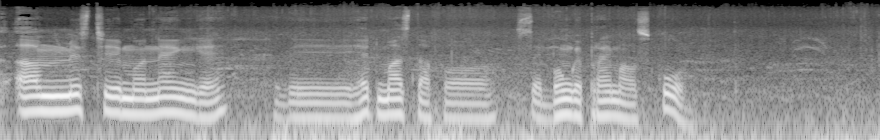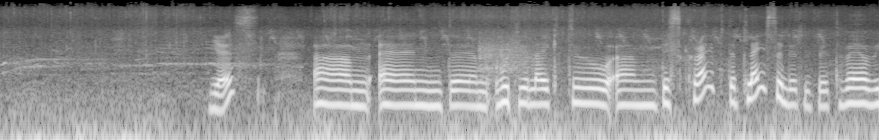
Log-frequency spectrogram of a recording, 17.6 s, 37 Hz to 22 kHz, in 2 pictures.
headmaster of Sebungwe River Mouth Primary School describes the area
0.0s 7.0s

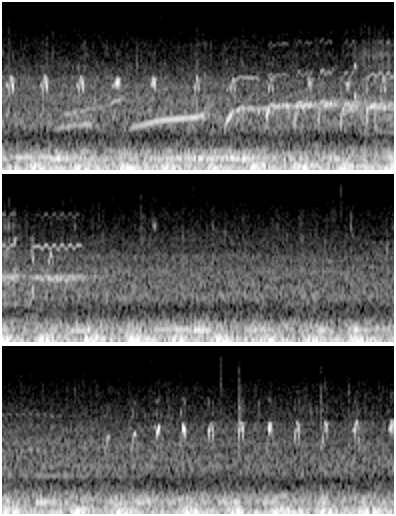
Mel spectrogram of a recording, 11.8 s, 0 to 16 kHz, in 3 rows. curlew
0.0s 4.9s

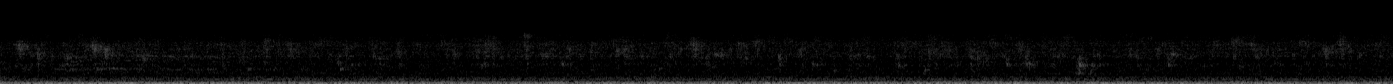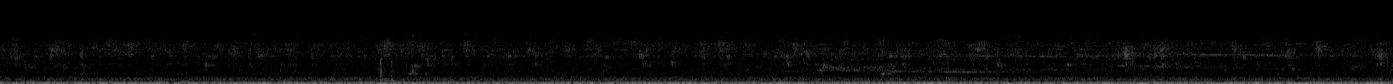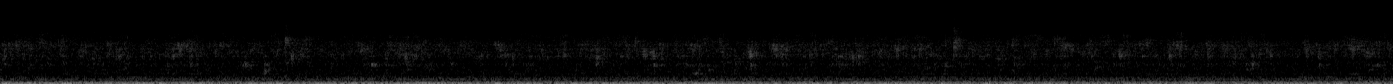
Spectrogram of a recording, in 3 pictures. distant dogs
21.9s 27.0s

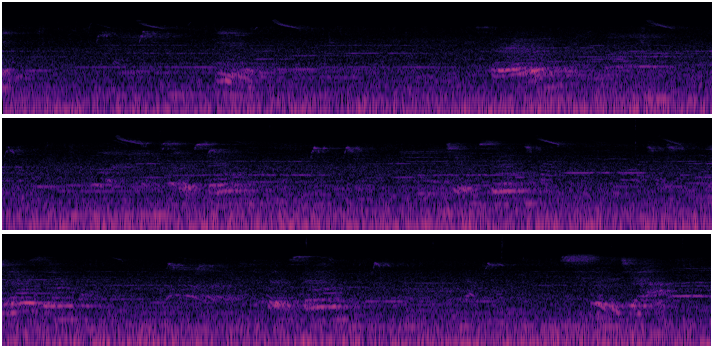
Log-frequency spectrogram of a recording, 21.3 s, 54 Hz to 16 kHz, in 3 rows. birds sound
11.6s 18.3s, 19.0s 20.8s

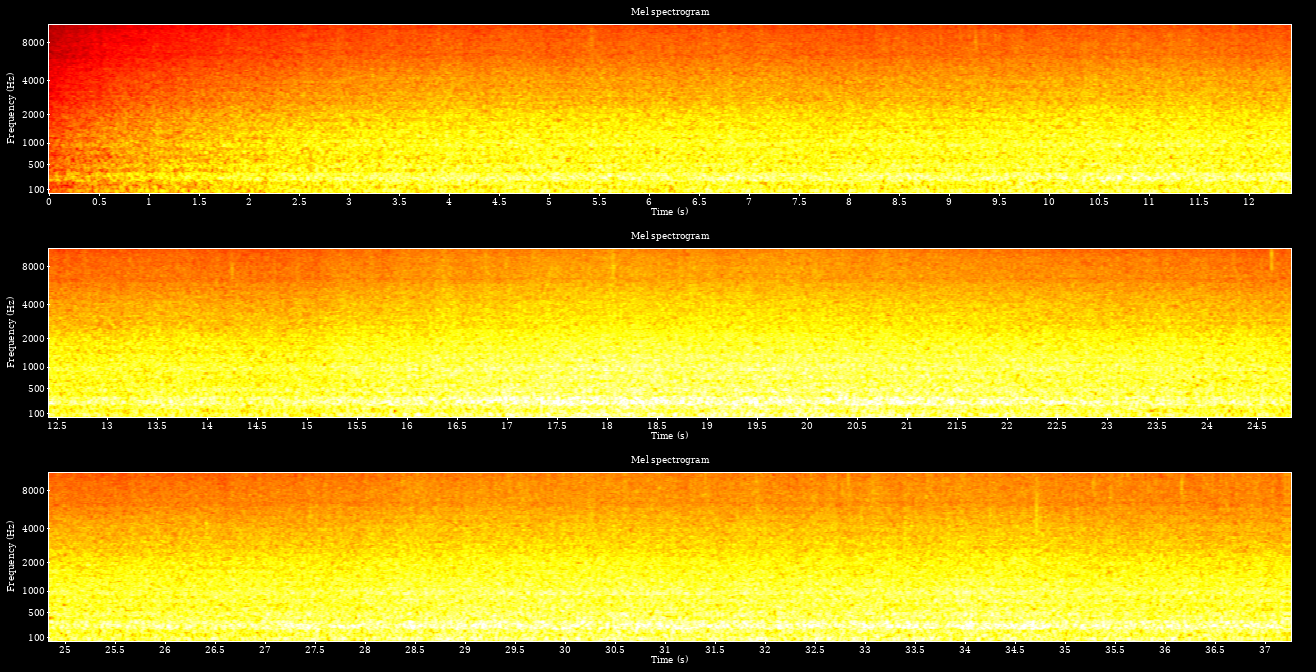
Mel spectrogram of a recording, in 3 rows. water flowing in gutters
13.0s 37.2s

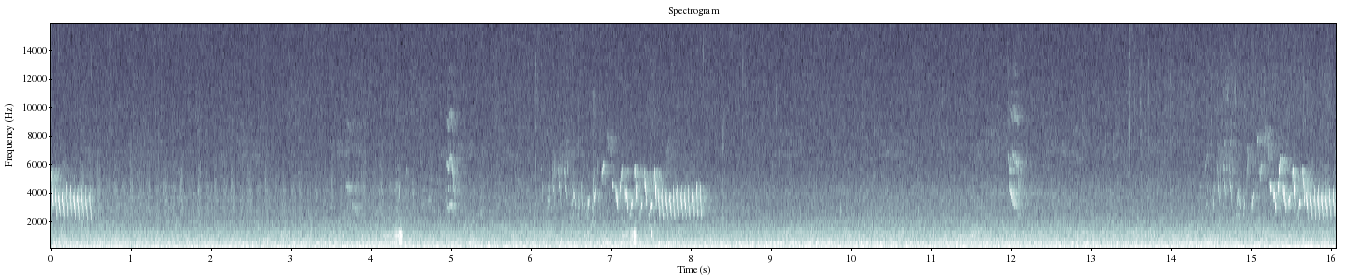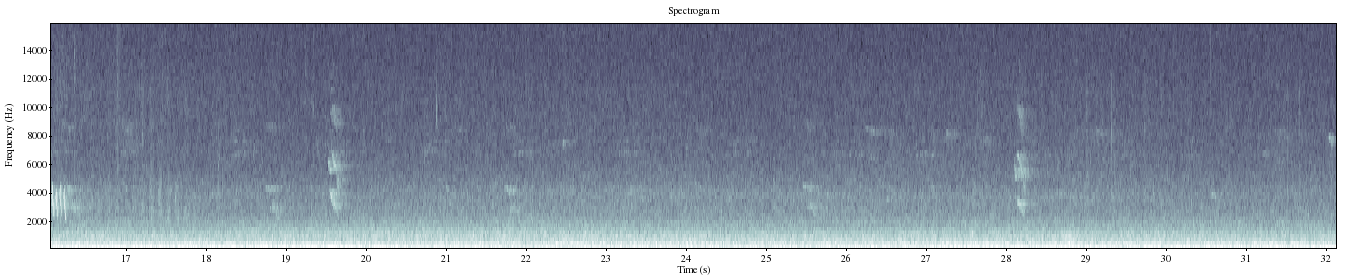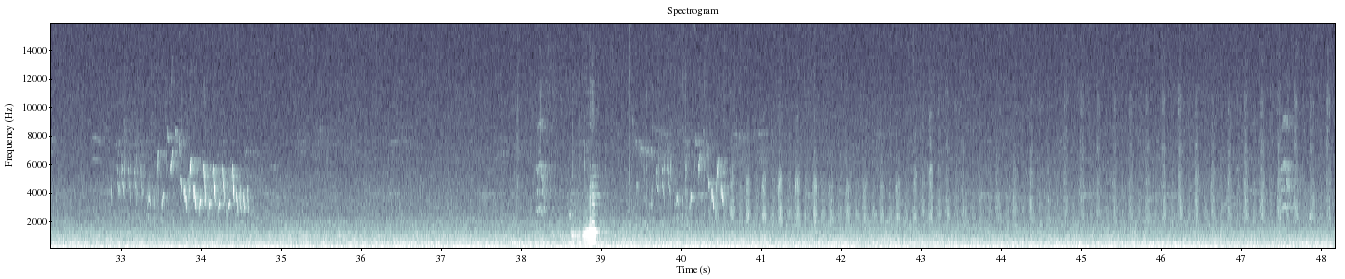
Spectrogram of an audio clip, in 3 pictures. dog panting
40.6s 48.1s

